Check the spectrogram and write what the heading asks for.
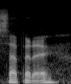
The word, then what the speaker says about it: Separer: How do you say it again? Oh, it's Separer.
